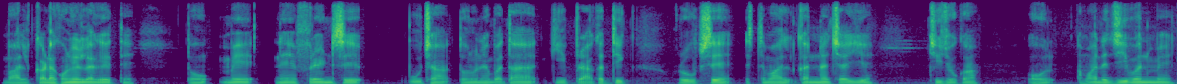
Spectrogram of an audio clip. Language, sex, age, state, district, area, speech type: Hindi, male, 18-30, Madhya Pradesh, Bhopal, urban, spontaneous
